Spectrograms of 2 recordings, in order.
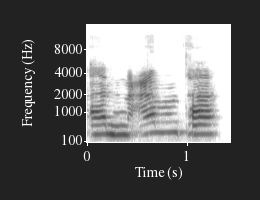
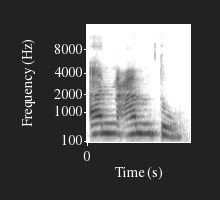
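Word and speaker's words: أَنْعَمْتَ: Yang paling terakhir di sini ituathalladzina an'amta. Kata anamta diganti menjadi an'amtu yang harusnya ee telah engkau malah telah saya.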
